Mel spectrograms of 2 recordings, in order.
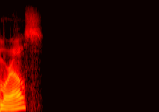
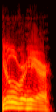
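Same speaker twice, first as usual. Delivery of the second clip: alpha command; 3 semitones higher, 3 dB louder than usual. Shown as a demonstration. Owner shows how he handles his alpha dog, commanding. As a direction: play the boss summoning a dog. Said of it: "he's the alpha, so I gotta be like".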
